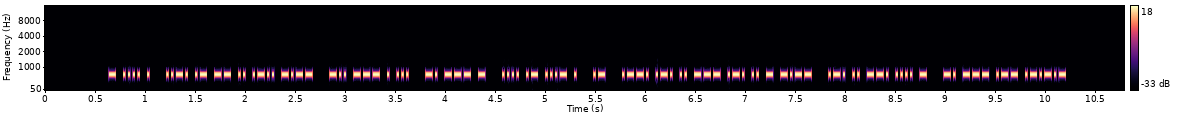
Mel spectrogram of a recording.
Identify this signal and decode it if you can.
Morse code, heard as a keyed tone, about 50 wpm, 700 Hz. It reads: THE FAMILY DOES NOT HAVE A PRIORITY RIGHT NOW.
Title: Sentences from Top 1600 Words 50wpm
